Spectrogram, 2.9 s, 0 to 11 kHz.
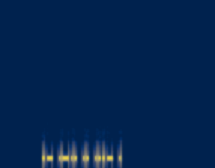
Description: Morse code, heard as a keyed tone, about 44 wpm, 700 Hz. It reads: ALIVE
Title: Top 1751-2000 Words 45wpm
